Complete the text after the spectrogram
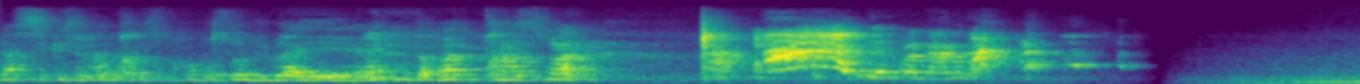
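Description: Two women talk and laugh loudly and cheerfully nearby.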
